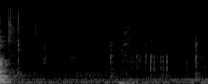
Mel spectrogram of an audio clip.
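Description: Faint handling noise: hands shifting and holding a small radio transceiver, with a few light rustles and taps.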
